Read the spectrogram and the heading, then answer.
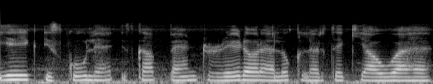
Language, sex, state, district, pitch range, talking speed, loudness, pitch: Hindi, female, Jharkhand, Deoghar, 180-195 Hz, 180 wpm, -16 LUFS, 185 Hz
